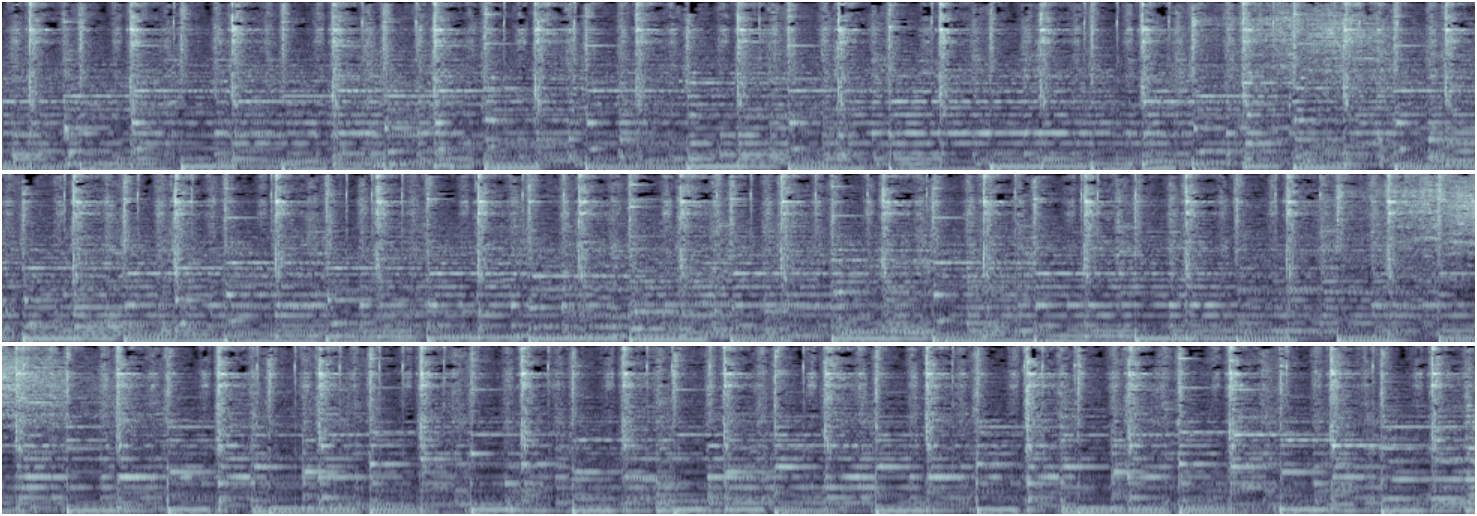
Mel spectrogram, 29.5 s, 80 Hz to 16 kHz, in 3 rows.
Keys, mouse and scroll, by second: 0.0 ctrl+-, 0.2 ctrl+-, 0.7 ctrl+-, 1.2 ctrl+-, 2.1 z, 6.9 ctrl+d, 7.0 ctrl+d, 7.5 ctrl+d, 8.1 i, 9.6 i, 11.2 i, 12.9 ctrl+-, 17.6 Delete, 17.6 click, 17.8 ctrl+-, 17.9 ctrl+-, 18.2 click, 18.4 ctrl+-, 20.0 ctrl+z, 24.0-24.6 z, 25.2 ctrl+-, 25.5 ctrl+-, 26.0 scroll.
